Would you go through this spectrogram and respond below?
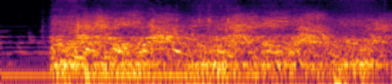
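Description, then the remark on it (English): Enthusiastic crowds roar, cheering and chanting to greet Pope Francis on his arrival in the United States, a dense, sustained wall of voices that starts abruptly after a brief tonal lead-in and stays loud throughout. “Pope Francis was greeted on arrival in the United States by chanting and cheering enthusiastic crowds and President Obama as he arrived Tuesday”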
